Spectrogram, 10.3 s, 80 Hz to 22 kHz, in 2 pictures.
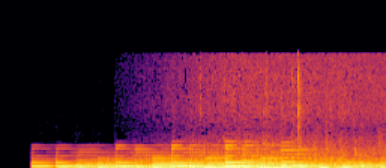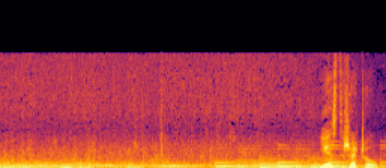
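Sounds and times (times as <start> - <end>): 
soft sustained melody of tones: 0.6 - 10.2
steady heavy rain hissing: 2.2 - 10.0
speech: 9.4 - 10.2.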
